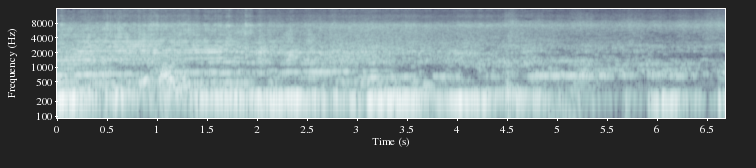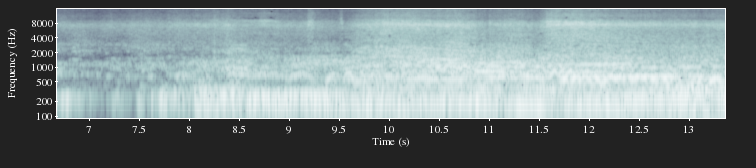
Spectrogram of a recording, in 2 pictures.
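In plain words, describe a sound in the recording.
A racing car engine roars and whines along a track, growing louder as it nears.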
